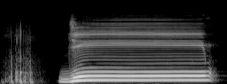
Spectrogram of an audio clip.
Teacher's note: زبان کا درمیان جب اوپر کے تالو سے لگے تو جیم ادا ہوتا ہے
